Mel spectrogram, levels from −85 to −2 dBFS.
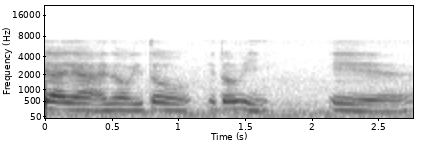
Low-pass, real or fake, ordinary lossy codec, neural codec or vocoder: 7.2 kHz; real; AAC, 32 kbps; none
